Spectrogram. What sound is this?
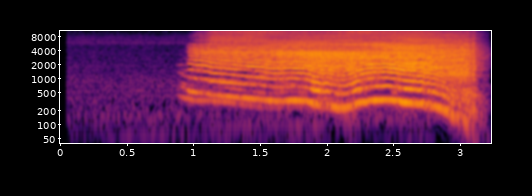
Door creak 004
a door creaking while closing.
creak, creepy, door, horror, sound-effects, sound-fx, spooky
